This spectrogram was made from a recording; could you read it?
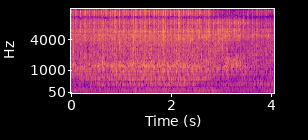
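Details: BMW 1 Series (E87) 123d diesel needing a timing chain, with warning lights on and shaking: a quick, fairly regular metallic rattle of three to four a second over a rough idle that sounds like a tractor; worn timing chain.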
